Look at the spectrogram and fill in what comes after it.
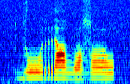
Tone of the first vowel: high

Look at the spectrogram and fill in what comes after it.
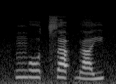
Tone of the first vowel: high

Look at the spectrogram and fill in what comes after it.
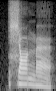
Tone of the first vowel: high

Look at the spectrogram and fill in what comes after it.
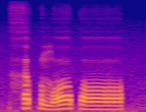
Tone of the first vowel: high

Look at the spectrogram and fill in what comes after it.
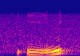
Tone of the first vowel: rising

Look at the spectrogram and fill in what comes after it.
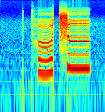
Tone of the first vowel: rising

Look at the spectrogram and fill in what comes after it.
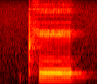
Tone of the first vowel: high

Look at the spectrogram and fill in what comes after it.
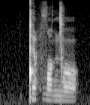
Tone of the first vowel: high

